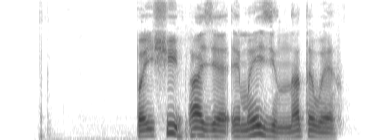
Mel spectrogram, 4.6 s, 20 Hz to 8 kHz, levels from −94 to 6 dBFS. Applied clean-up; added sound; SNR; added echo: neural mask model DeepFilterNet 3.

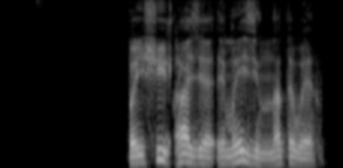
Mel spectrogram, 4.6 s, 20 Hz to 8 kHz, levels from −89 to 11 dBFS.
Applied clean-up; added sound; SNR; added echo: neural mask model Resemble Enhance denoiser.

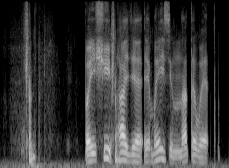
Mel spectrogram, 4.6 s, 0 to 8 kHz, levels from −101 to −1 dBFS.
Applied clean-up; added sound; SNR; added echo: neural diffusion model UNIVERSE++.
